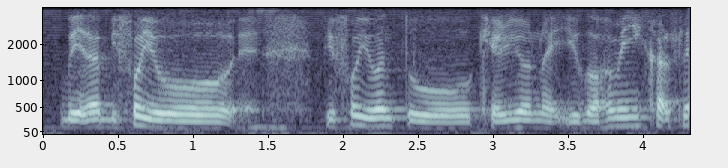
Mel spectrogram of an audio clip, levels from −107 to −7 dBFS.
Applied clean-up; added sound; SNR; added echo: none; none; none; none.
